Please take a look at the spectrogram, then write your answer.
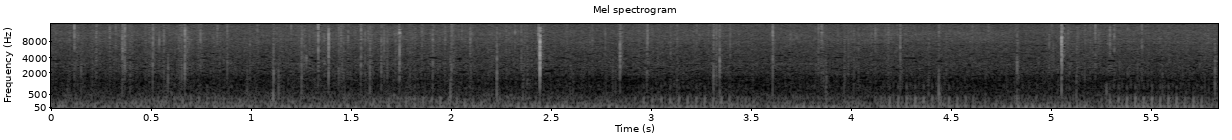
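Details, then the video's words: Domestic cat purring, a steady low rumble with a rhythmic pulse, heard under sharp crackles and pops from a burning fireplace. "Fall asleep to the Purring of a Cat & Fireplace"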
